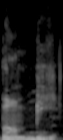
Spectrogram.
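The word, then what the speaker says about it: balm: k then we have BOM ba LM bomb L is again silent then v Verdes okay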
